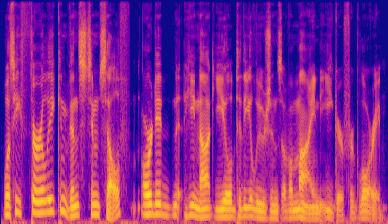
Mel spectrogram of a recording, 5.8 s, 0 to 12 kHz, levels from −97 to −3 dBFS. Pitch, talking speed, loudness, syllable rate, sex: 125 Hz, 195 wpm, -19 LUFS, 5.1 syllables/s, male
